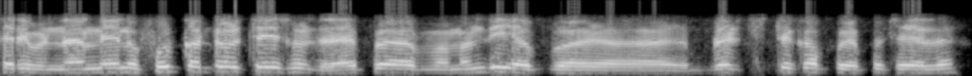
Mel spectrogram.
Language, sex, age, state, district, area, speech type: Telugu, female, 60+, Andhra Pradesh, Chittoor, rural, conversation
